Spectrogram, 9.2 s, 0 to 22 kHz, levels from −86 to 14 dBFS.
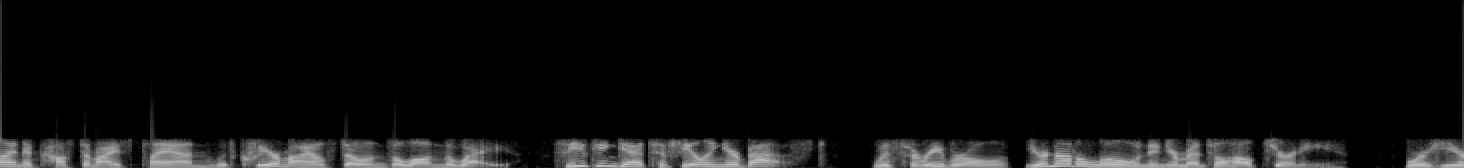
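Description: No technical fault can be heard in this speech, which carries the band-limited sound of the AMR narrowband mobile codec, roughly 200 Hz to 3.6 kHz, with only the light coding texture that fits its 12.2 kbps mode.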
